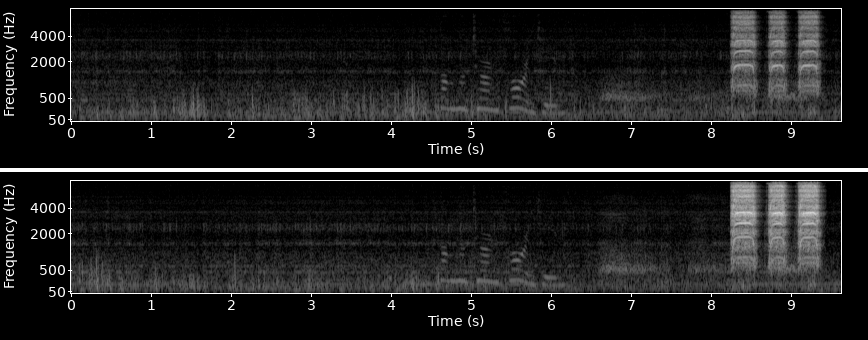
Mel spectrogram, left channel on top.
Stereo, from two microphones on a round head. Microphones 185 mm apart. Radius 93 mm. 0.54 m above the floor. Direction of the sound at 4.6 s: 10° left (ahead or behind).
